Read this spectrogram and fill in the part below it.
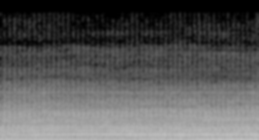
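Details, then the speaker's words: Proton Satria just after rebuild, first start with no coolant yet: fast, light ticking over slightly high idle; hydraulic lifters removed and cleaned, dry until oil pressure pumps them up. "now she's also very Ticky at the moment because remember I pulled out the lifters and what's it called um and clean them out completely so the oil pressure needs to build that back up on them once that happens it should be good"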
